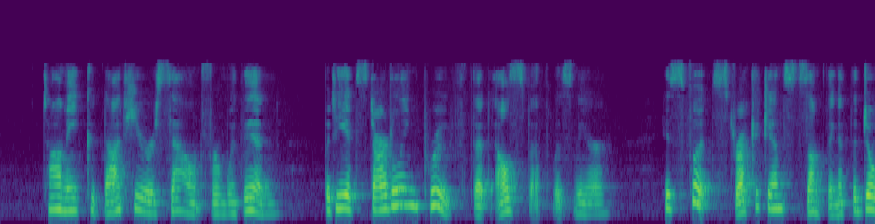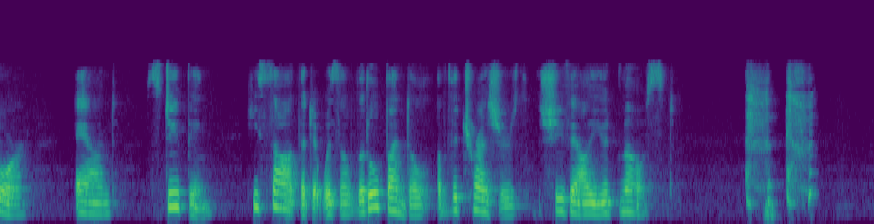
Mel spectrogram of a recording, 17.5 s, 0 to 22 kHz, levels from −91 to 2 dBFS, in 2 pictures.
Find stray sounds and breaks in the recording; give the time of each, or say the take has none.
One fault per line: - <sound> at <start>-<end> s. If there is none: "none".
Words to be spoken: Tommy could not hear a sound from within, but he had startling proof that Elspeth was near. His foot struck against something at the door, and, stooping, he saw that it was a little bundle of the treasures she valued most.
- cough at 16.2-16.9 s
